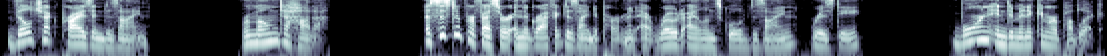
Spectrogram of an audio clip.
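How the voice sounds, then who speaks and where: Low-voiced woman reading formal announcements. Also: creaky, no echo, studio quality. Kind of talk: scripted narration.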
